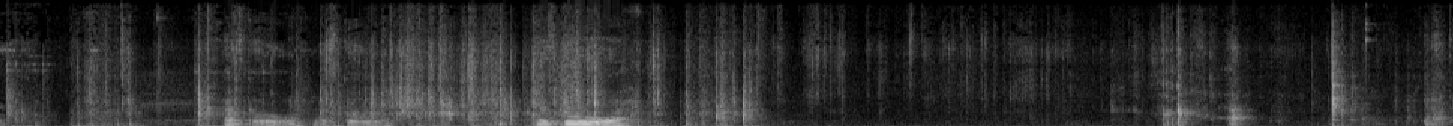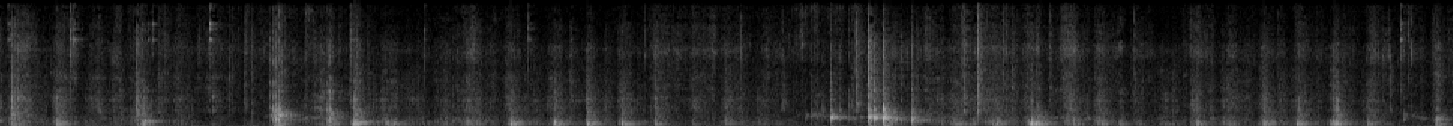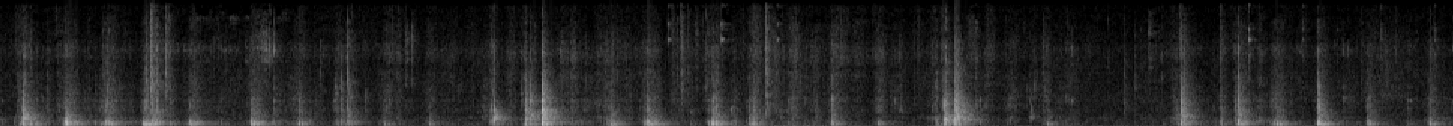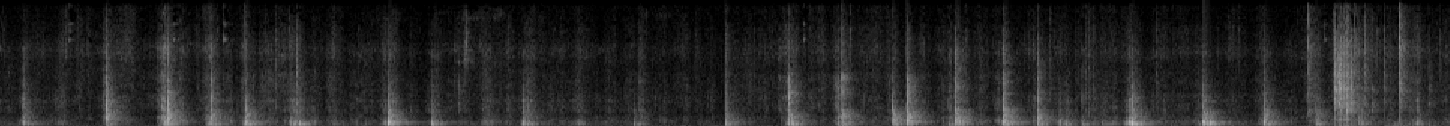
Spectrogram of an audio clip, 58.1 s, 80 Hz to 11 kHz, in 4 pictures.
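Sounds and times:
crisp crunching: 0:00.8 - 0:50.4.

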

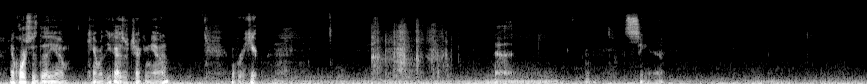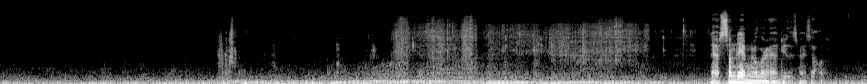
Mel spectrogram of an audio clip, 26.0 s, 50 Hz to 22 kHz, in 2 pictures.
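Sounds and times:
low steady rumble: 0:00.0 - 0:26.0
held hum: 0:02.5 - 0:26.0
faint chewing: 0:18.0 - 0:23.6.

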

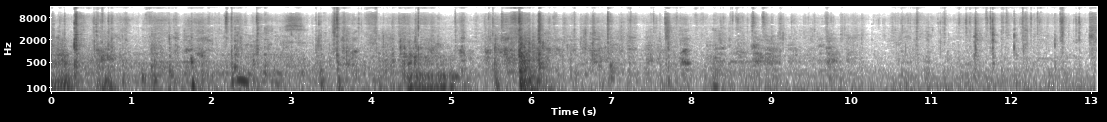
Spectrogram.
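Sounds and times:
dogs moving about: 0:00.0 - 0:13.0.

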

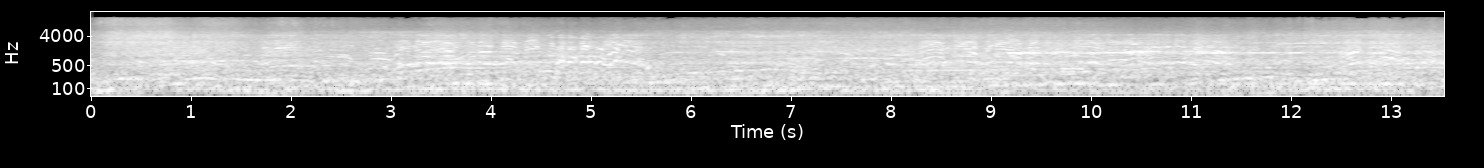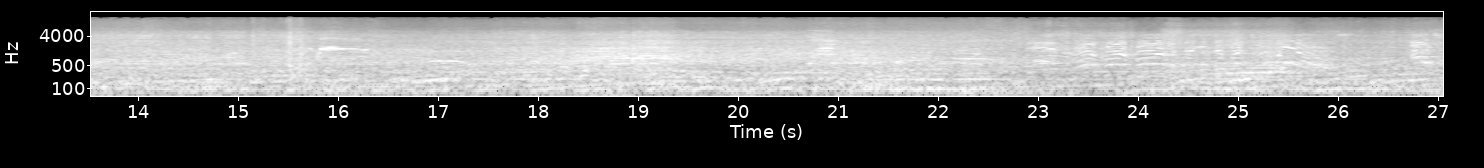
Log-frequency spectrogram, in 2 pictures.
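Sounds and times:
car engines revving: 0:00.0 - 0:27.0
crowd shouting and cheering: 0:00.0 - 0:27.0.

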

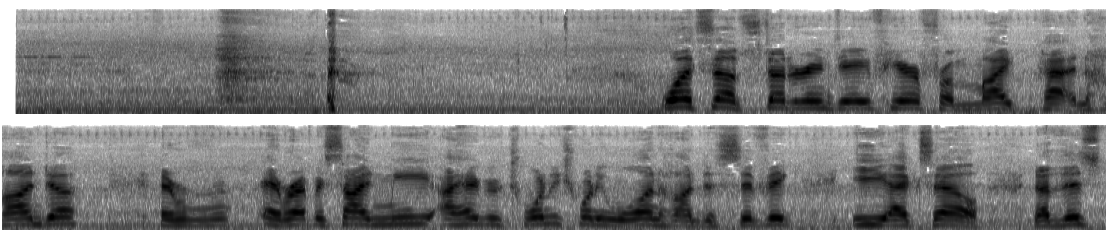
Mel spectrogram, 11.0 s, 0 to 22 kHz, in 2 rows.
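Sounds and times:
sharp cough: 0:01.5 - 0:01.9
person breathing: 0:02.8 - 0:03.3, 0:10.4 - 0:10.7.

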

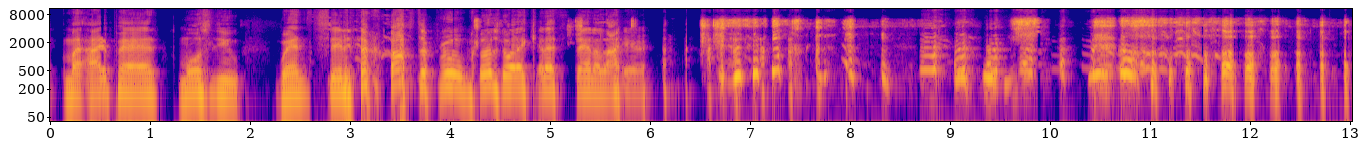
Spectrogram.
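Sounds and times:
man laughing hard: 0:02.9 - 0:04.3, 0:05.3 - 0:13.0.

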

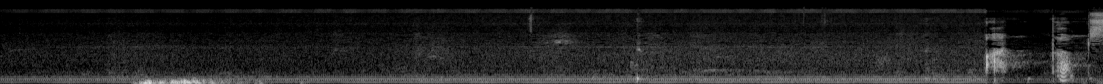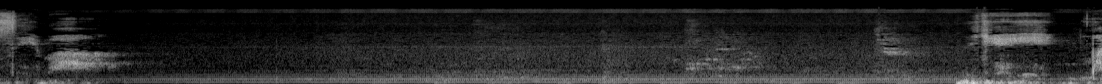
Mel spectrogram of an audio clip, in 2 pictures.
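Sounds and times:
electrical hum: 0:00.0 - 0:22.0
woman's breath and voice: 0:19.8 - 0:22.0.

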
